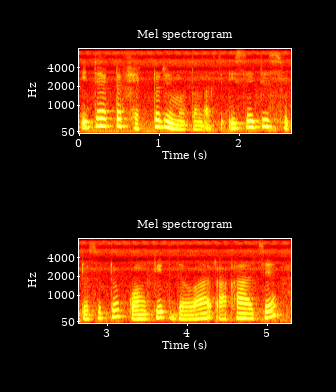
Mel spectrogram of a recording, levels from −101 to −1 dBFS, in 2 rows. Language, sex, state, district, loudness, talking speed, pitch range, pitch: Bengali, female, Assam, Hailakandi, -17 LUFS, 145 wpm, 160-225 Hz, 185 Hz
